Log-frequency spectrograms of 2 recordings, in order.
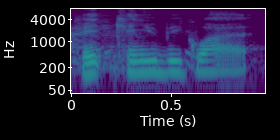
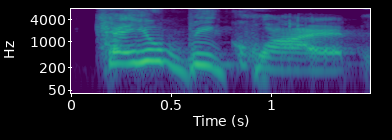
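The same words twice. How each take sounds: First: Soft, mild request; gentle tone. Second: Slow, demanding, word by word; sharp tone. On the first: Preacher showing that tone changes meaning, soft polite request. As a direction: ask very quietly, without any edge. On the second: Preacher contrasting tones of one text, slow exasperated demand. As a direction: draw it out as an exasperated order. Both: Shown as a demonstration. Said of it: "It's different, right? Because of the tone".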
